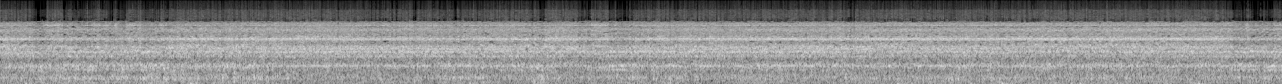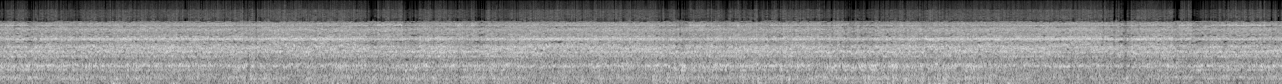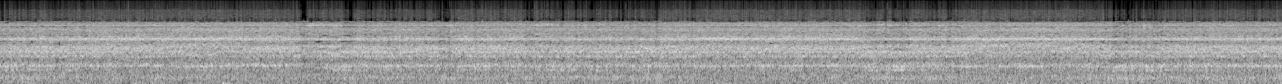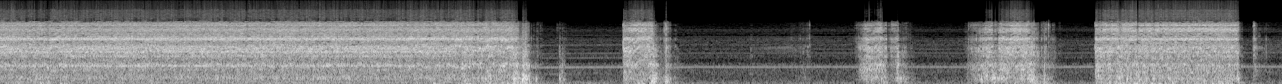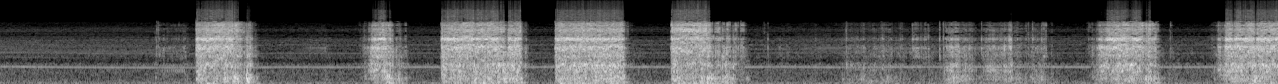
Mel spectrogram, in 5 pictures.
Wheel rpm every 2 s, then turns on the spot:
220, 230, 230, 230, 230, 230, 230, 230, 230, 220, 230, 230, 230, 230, 220, 230, 230, 220, 220, 230, 230, 190, 30, 10, 70, 80, 50, 40, 120, 30, 20, 80.
58-62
